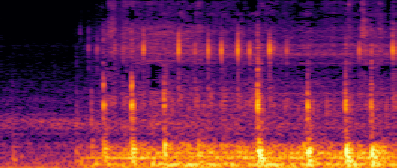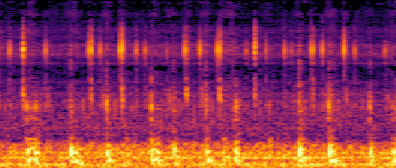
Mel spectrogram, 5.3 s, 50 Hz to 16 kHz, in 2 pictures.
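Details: Skoda Fabia 3 fresh-air flap knocking behind the dashboard: irregular light ticking and tapping over a low hum, a loose flap knocking in its housing; noise analysed, then repaired.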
